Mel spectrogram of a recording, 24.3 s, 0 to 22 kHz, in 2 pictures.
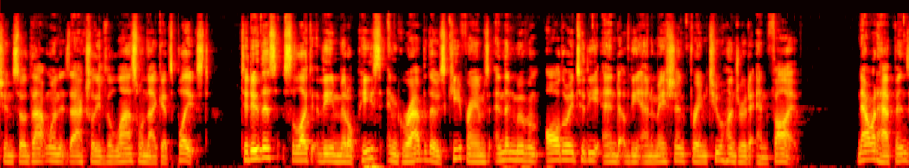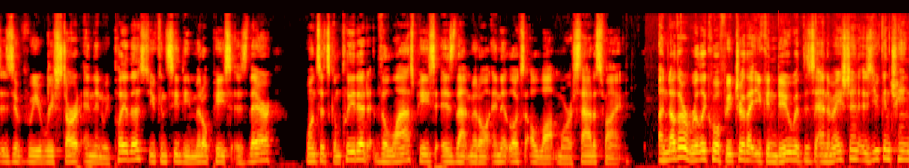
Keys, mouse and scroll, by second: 1.2-1.7 middle drag, 1.7 scroll up 2, 2.9 scroll down 2, 3.1-3.6 shift+middle drag, 3.6 click, 5.1-6.6 drag, 6.6 g, 11.6-12.3 drag, 12.3-12.7 scroll down 3, 12.7-13.0 middle drag, 13.0 space, 15.0 scroll up 1, 17.7 space, 18.0 scroll up 2, 20.7-23.1 middle drag.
